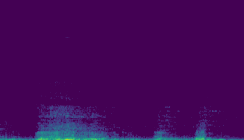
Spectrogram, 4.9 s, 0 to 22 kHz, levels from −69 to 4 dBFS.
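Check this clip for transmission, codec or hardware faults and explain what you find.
A speech-oriented noise suppressor is acting on the whole clip and causing audible faults.

Throughout, the level pumps and flutters, with held sounds and tails thinning while attacks mostly get through. This is a noise suppressor applied to music or sounds: it treats steady content and ambience as noise, swinging its gain by roughly 15 dB.

At 0.35–0.69 s, 2.38–3.08 s, 3.53–3.89 s and from 4.52 s to the end, sustained sound sinks by about 5 dB and decays cut short. This is sound cut by the noise suppressor, which judged these stretches to be noise and turned them down.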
